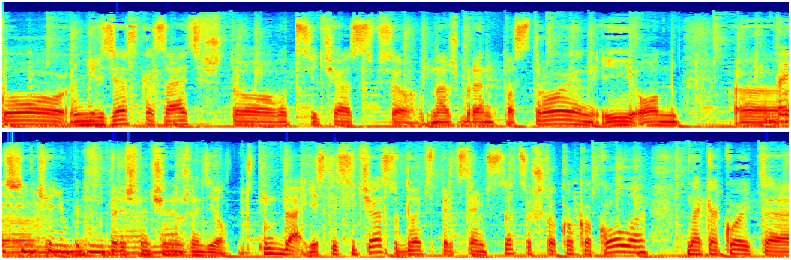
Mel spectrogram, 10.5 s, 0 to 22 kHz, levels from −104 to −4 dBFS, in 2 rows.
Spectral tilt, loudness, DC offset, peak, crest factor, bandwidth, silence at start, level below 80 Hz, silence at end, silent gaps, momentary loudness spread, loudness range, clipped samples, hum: -5 dB/octave; -12 LUFS; under 0.1%; 0 dBFS; 12 dB; 16.5 kHz; 0 s; -26 dBFS; 0 s; none; 4 LU; 2 LU; under 0.1%; none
